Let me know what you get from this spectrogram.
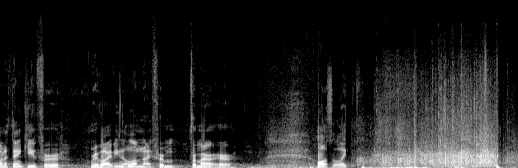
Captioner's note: clapping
